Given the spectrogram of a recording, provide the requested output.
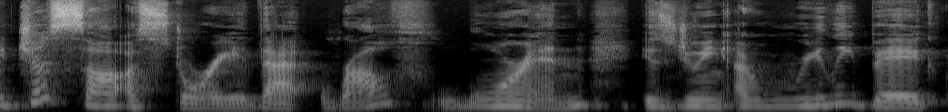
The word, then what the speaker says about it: Ralph Lauren: and key company Executives refer to him as Ralph Lauren not Ralph luren so if you have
